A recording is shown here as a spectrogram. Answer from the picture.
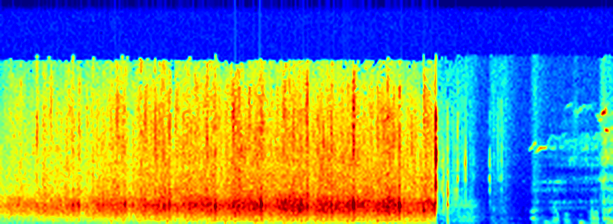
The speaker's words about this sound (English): Giving him applause.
